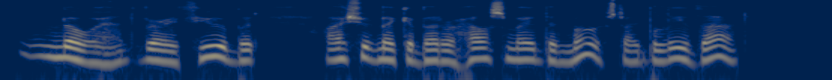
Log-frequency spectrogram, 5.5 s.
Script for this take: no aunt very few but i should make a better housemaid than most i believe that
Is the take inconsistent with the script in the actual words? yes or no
no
